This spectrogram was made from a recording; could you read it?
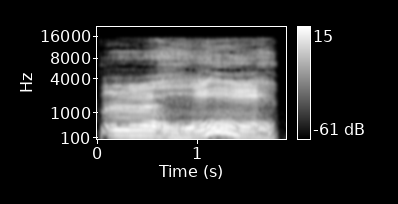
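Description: A man voicing a huge, very old, tired bear for a children's audiobook, with a rough, weary voice and a muddled, grumbling manner. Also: fairly high pitch, very animated, pushed and bright, dry recording, clean studio sound, voice pushed up, full character voice. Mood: confused. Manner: slow, drawled, muddled.

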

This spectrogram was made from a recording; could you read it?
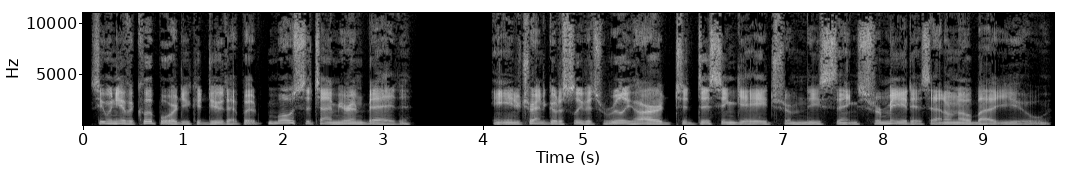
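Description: A man hosting a bedtime podcast in a rambling, halting, goofy and self-deprecating way, with a creaky, gravelly voice. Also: medium pitch, fairly even intonation, no echo, clean studio sound. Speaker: podcast host.

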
